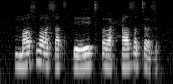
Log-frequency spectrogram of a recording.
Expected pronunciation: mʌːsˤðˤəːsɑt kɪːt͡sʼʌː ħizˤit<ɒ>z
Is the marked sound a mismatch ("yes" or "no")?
yes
